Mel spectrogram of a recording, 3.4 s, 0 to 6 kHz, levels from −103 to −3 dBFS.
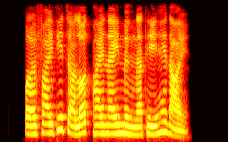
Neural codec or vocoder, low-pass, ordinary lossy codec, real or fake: none; 5.4 kHz; none; real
